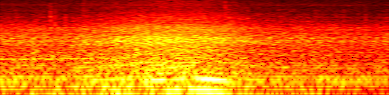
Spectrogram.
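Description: A truck engine rumbles as it drives past.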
